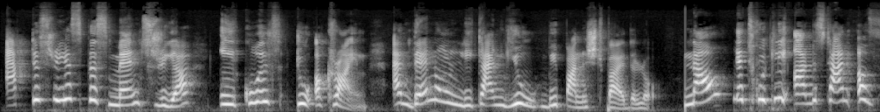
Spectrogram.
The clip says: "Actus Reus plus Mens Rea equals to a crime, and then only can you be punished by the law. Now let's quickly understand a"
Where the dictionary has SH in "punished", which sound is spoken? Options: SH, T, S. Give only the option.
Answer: SH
